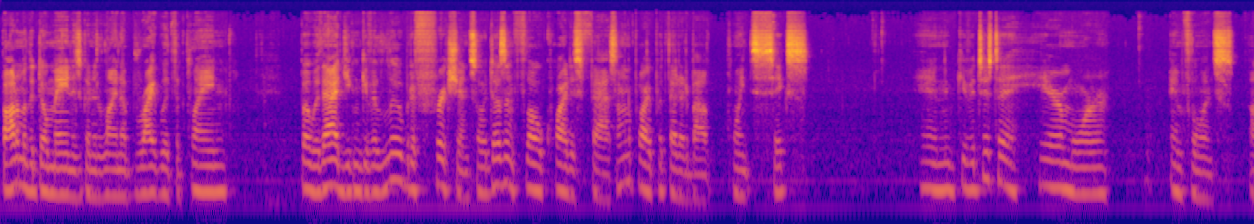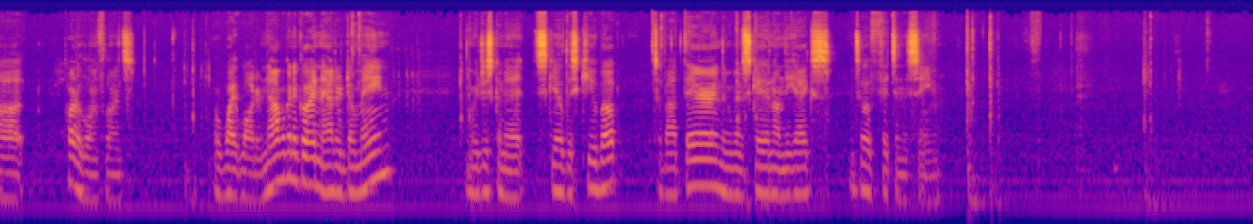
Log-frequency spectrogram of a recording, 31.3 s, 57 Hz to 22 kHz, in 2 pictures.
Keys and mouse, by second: 4.1-6.6 drag, 11.0 click, 18.1 shift+a, 20.5-21.4 drag, 21.4 s, 24.9 s, 28.0 KP_1, 29.9 z.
